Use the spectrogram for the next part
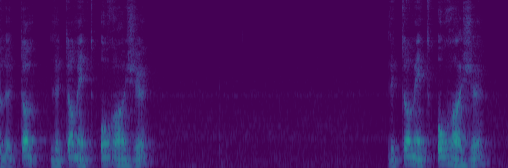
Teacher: the reason the T becomes pronounced in et is because orageux starts with a vowel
